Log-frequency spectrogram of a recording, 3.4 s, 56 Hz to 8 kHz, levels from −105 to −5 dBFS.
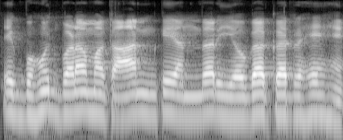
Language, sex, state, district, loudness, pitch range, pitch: Hindi, male, Chhattisgarh, Raipur, -16 LUFS, 135-145 Hz, 145 Hz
